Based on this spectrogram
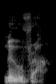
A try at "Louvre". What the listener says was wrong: No, you're saying Ra. You say Louvre. Yeah, it's like a breath. It's like a little sigh at the end of the word. Louvre.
